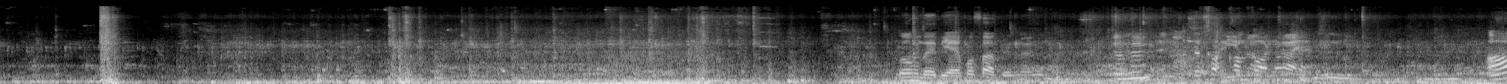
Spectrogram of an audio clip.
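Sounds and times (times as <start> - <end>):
minibus engine and road noise: 0.0 - 15.0.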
